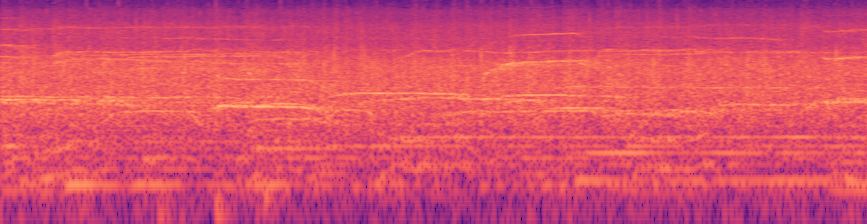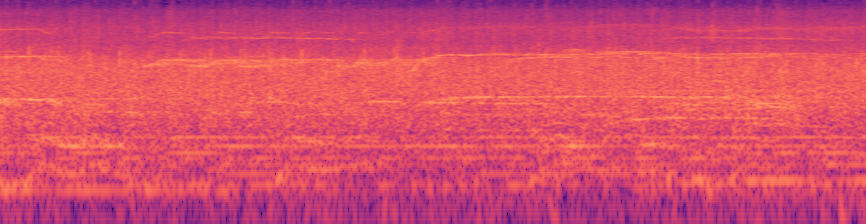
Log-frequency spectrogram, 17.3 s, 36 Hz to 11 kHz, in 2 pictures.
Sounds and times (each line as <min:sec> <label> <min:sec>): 0:00.0 standing ovation 0:17.3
